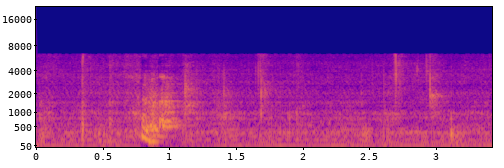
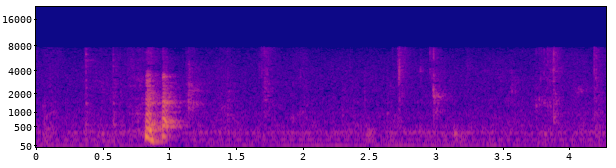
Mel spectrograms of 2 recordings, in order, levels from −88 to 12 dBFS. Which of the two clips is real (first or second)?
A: second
